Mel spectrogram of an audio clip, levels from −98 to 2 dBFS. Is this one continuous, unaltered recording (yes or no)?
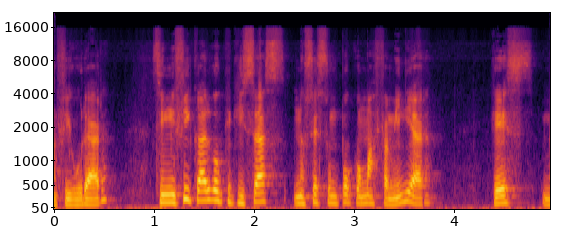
yes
